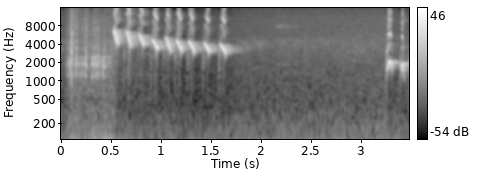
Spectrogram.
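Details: White-rumped shama fighting song: a burst of about ten rapid high descending whistled notes, then silence, then a short lower warbled phrase.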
